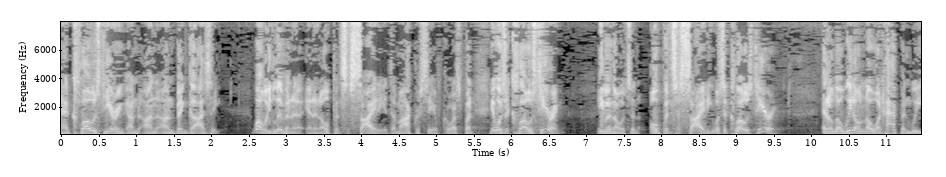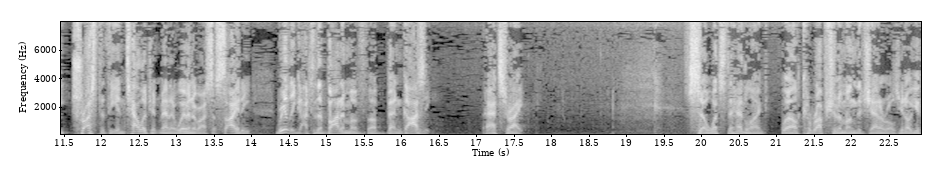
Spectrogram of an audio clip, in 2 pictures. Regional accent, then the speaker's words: New York City, New York, United States; When I was a kid, growing up in New York, I was enamored of many things, including the West Village, and I'd go into the Village Vanguard to see people like Lenny Bruce.

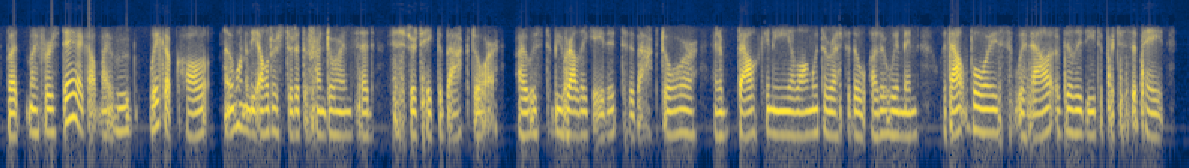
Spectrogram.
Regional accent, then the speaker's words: India; born there; I was born in India into a conservative Muslim family, became a journalist in my 20s

